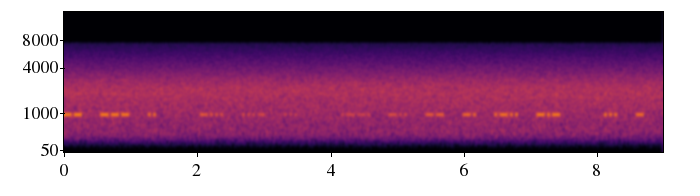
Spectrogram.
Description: Morse code, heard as a keyed tone, machine-sent, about 31 wpm, spaced as for 20 wpm, 980 Hz, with heavy radio static and fading. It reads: … BVS PDMNLK …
